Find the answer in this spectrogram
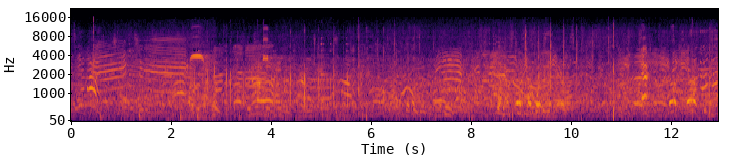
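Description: Overlapping, indistinct shouts and calls from youth soccer players, coaches and sideline spectators, with no clear words.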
